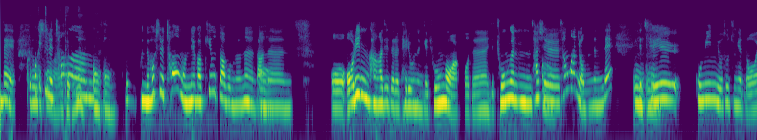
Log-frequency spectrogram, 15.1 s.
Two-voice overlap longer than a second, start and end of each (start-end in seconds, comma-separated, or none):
0.7-1.9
